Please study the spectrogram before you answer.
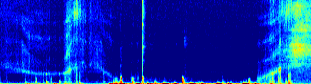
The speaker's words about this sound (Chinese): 总是找不准心跳的地方。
